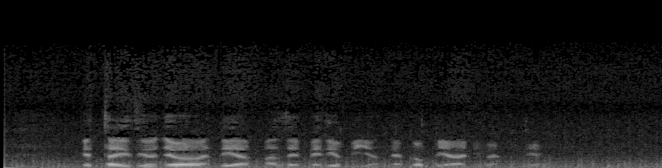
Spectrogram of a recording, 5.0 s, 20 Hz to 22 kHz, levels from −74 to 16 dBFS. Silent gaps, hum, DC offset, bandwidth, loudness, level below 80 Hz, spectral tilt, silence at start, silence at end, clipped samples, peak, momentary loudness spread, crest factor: none; none; under 0.1%; 16.5 kHz; -22 LUFS; -44 dBFS; -4 dB/octave; 0.05 s; 0 s; under 0.1%; -6 dBFS; 20 LU; 18 dB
